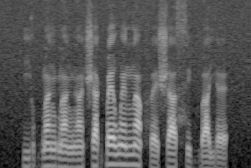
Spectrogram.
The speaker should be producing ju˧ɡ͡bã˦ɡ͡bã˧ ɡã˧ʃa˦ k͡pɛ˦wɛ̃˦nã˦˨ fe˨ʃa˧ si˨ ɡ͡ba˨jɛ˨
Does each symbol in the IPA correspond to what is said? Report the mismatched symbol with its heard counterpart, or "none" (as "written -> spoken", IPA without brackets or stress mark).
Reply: e˨ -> ɛ˨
